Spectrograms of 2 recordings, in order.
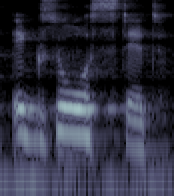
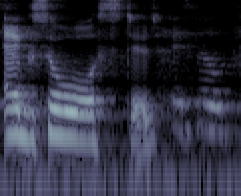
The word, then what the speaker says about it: exhausted: Yeah, I understood excited, which would be like ilusionada, but you wanted to say agotada, which is exhausted. This H is silent, okay? Exhausted.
